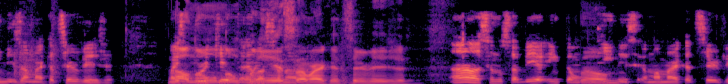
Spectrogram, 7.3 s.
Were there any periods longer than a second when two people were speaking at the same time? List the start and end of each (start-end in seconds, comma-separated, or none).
1.7-3.1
